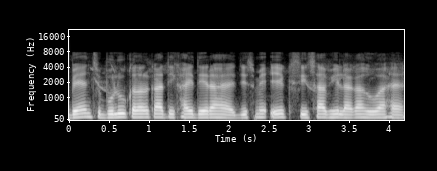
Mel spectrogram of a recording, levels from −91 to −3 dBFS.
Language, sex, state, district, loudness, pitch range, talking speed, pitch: Hindi, male, Jharkhand, Deoghar, -15 LUFS, 135-145 Hz, 215 wpm, 140 Hz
